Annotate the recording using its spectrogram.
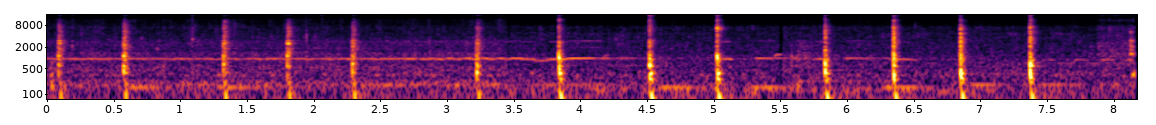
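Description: A series of sharp knocks, roughly two a second at uneven spacing, with a steady high tone behind most of them that stops near the end.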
